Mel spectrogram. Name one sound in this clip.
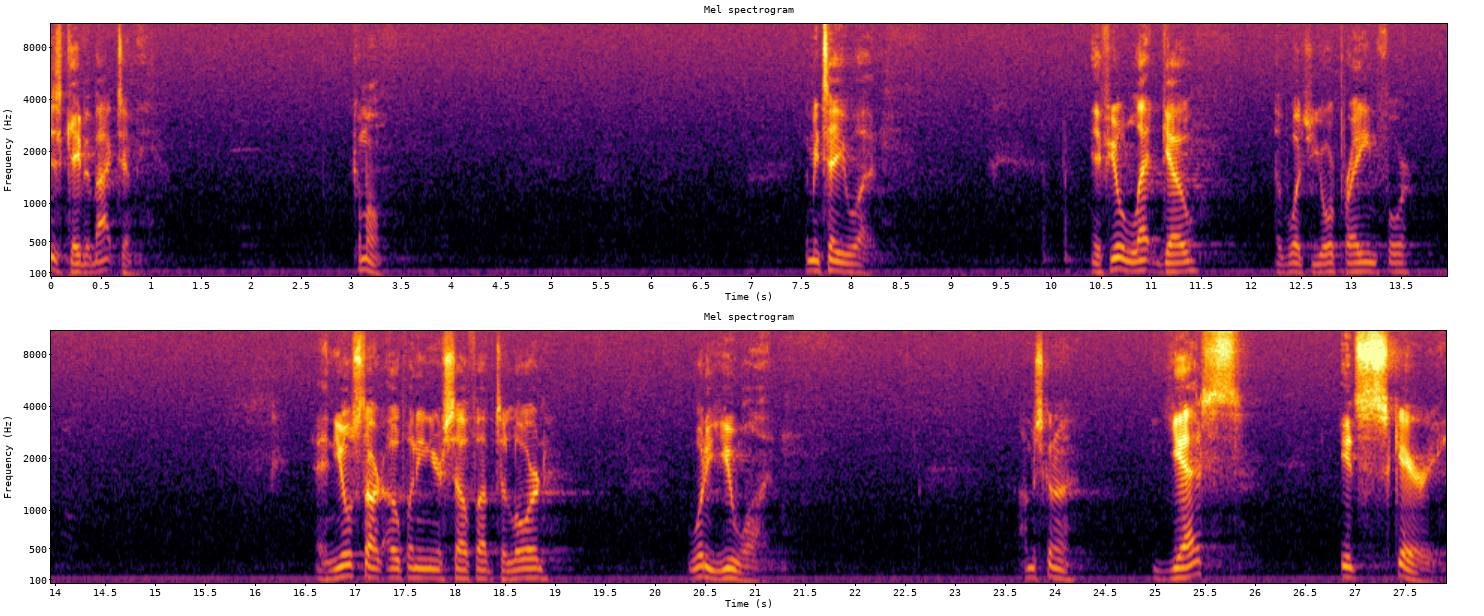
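A man speaks slowly and calmly through a microphone, pausing often between phrases.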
